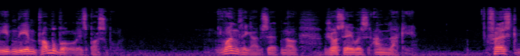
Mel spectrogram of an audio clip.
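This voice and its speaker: A middle-aged actor playing a weary, reflective chief inspector in a radio drama, speaking in a measured, ruminative way. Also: male voice, low voice, a little hiss or hum. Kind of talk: radio drama dialogue and recollection.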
